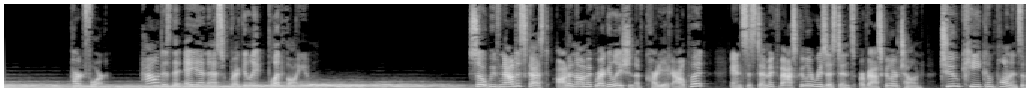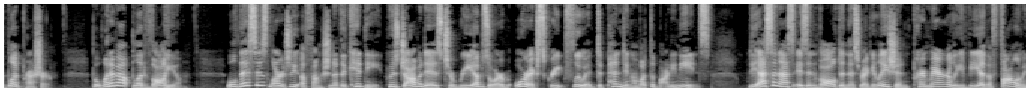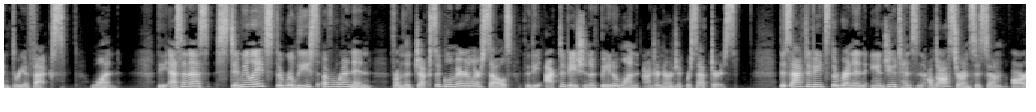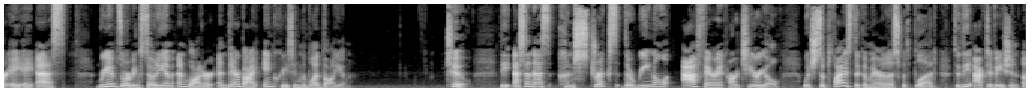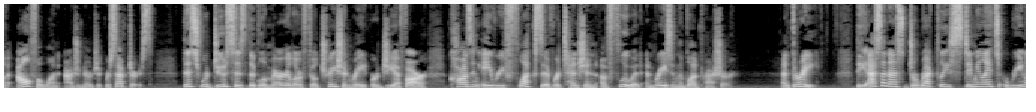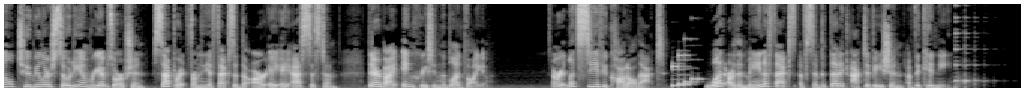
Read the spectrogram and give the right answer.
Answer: increased renin release, decreased glomerular filtration rate, and increased sodium reabsorption are the main effects of sympathetic activation of the kidney.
